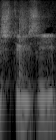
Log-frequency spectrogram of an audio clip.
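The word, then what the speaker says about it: Stüssy: number four black t-shirt yes I say Suzy because what that's the correct way to say it's crazy simple design at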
